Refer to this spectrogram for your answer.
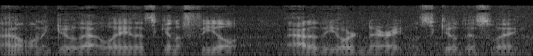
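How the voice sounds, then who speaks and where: A man's medium-pitched, monotone, flat delivery at a moderate pace, with noticeable background noise and audible room echo. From US Midwest (Iowa/Nebraska). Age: 40s. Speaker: gaming streamer. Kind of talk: live gameplay stream chatting with viewers. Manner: casual, conversational.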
